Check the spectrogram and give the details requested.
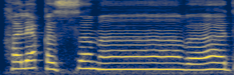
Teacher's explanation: یہ دونوں الف اور لام بالکل نہیں پڑھے جائیں گے، دونوں حروف لکھنے میں آئے پڑھنے میں نہیں آئیں گے، سیدھا یہ قاف سین میں لگے گا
